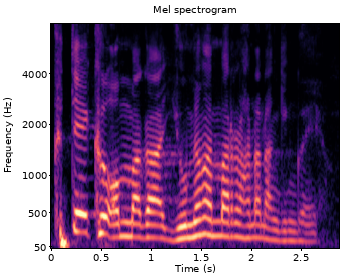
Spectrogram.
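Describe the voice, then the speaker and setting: A man's voice: a little high, lively intonation, brisk. A male pastor preaching a sermon emphatically, his voice swelling into exclamations, in a church sanctuary. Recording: echoey church hall.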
